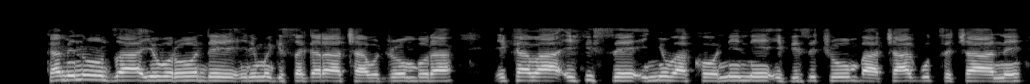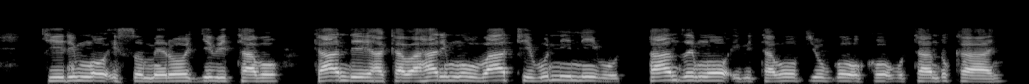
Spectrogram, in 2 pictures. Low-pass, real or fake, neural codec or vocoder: 5.4 kHz; fake; vocoder, 44.1 kHz, 128 mel bands every 256 samples, BigVGAN v2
